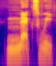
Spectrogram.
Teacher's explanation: The letter x is actually two consonant sounds, a k and an s, right? >> So the word next ends in k st.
